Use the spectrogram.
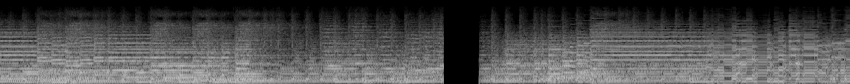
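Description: At 4.43 s the audio drops out in a stream reconnect. The connection broke, the player went quiet for about 0.36 s, then reconnected and started a new decoder partway through the stream. When sound returns at 4.84 s it does not pick up where it left off. It jumps ahead by roughly a fifth of a second, so a short stretch of material is missing. The first frame after the gap fades in.

From 7.07 s to the end at 8.5 s the sound turns into robotic sound from repeated short buffers. It becomes a rigid, metallic buzz at about 133 Hz that still loosely tracks the underlying audio. The likely cause is new audio arriving too seldom, with the software looping the last 7.5 ms chunk to fill the wait. That period matches the buzz frequency, and around 70 percent of the time is filled with repeats while the real material is skipped.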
